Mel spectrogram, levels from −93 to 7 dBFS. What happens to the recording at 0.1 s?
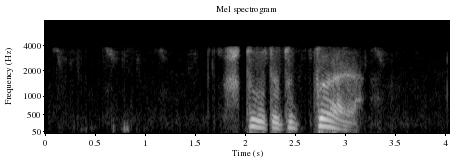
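At 0.1 s the G.723.1 codec is already at work, as it is throughout. Nothing above 3.8 kHz survives, and the heavy low-rate coding leaves the speech muffled and hoarse.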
